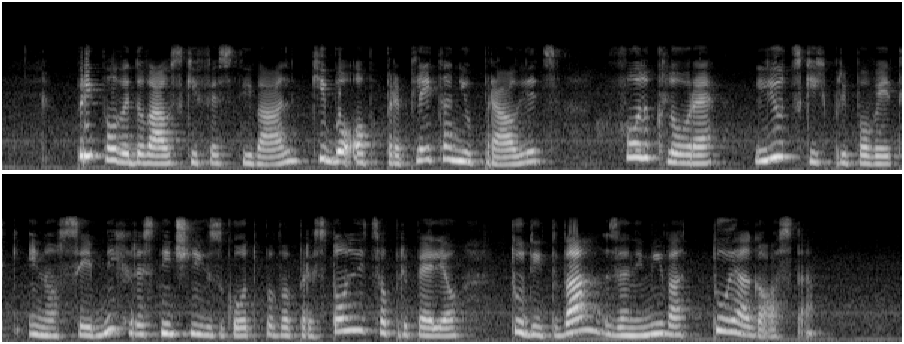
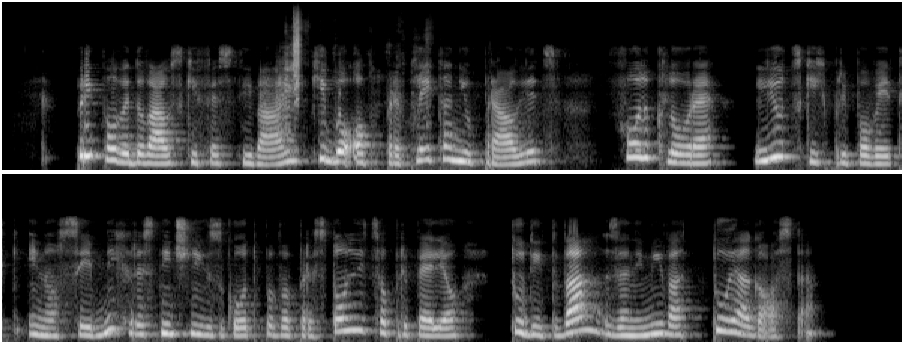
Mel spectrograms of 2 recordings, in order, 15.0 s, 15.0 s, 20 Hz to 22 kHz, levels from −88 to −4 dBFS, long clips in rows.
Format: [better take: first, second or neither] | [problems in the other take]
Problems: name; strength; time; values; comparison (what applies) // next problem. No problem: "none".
first | noise reduction (neural mask model Resemble Enhance denoiser)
